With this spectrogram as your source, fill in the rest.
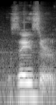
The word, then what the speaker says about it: Zazer: doing it on purpose is Professor zazer like laser with Z how hard is that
